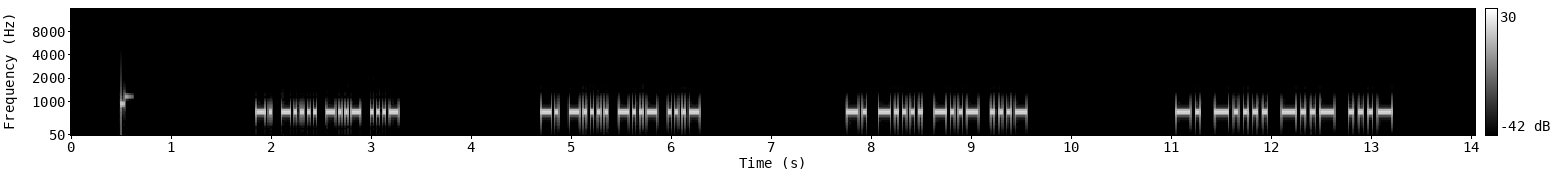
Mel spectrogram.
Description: Morse code, heard as a keyed tone, about 32 wpm, 700 Hz. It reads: N6XV N6XV N6XV N6XV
